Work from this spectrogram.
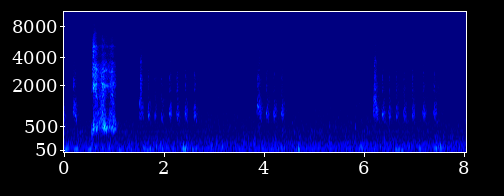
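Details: A squirrel yelling at the person filming during a scolding that lasted nearly ten minutes; short, clipped barks come in quick bursts of five to eight, broken by pauses, after one loud harsh burst near the start.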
